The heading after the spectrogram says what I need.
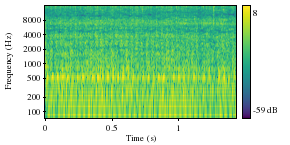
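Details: Kia Sportage/Hyundai Tucson that cranked but would not start, after reseating a loose camshaft sensor connector: engine catches and settles into an even idle, steady mid-pitched hum with regular low pulses, running normally.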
